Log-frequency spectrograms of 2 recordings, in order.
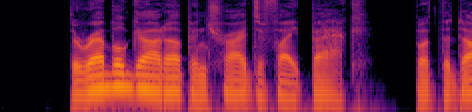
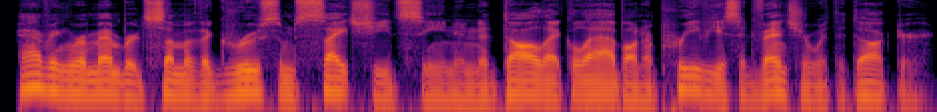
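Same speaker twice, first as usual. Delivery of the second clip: ordinary delivery, nothing marked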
